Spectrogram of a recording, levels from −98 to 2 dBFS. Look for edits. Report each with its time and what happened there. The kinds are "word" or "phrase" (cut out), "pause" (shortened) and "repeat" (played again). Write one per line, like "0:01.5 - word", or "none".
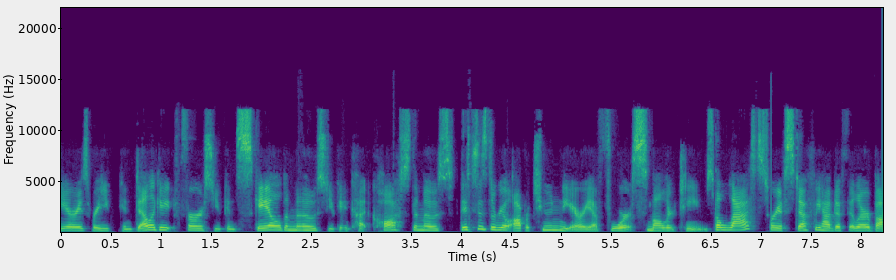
none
